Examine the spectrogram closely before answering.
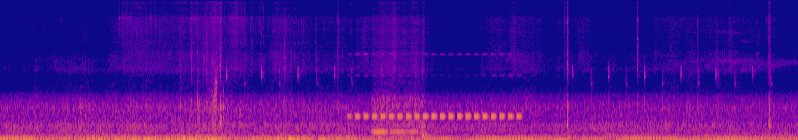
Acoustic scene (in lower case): car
